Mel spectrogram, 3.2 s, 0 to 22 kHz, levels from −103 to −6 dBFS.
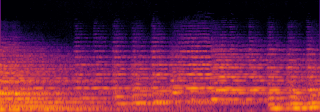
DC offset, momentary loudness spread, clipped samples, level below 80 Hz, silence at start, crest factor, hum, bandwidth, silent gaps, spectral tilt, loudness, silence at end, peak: under 0.1%; 7 LU; under 0.1%; -48 dBFS; 0 s; 16 dB; none; 10 kHz; none; -7 dB/octave; -35 LUFS; 0 s; -18 dBFS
